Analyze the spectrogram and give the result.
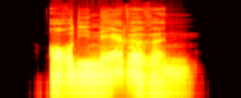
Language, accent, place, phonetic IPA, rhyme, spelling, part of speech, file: German, Germany, Berlin, [ɔʁdiˈnɛːʁəʁən], -ɛːʁəʁən, ordinäreren, adjective, De-ordinäreren.ogg
- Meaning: inflection of ordinär: 1. strong genitive masculine/neuter singular comparative degree 2. weak/mixed genitive/dative all-gender singular comparative degree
